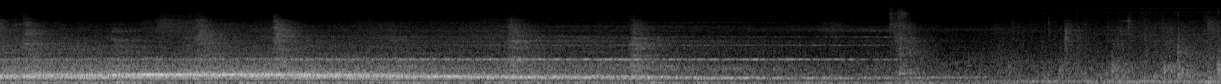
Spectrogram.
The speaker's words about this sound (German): In diesem Moment fuhr auf dem gegenüberliegenden Gleis 6 ein Zug ein, dessen Fahrtwind wahrscheinlich das Sarin überall verteilte.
